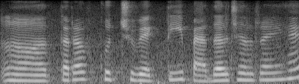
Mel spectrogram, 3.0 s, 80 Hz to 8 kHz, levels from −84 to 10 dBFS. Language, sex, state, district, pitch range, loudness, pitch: Hindi, female, Chhattisgarh, Sarguja, 210-240 Hz, -15 LUFS, 225 Hz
